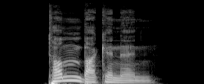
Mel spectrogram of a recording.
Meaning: inflection of tombaken: 1. strong genitive masculine/neuter singular 2. weak/mixed genitive/dative all-gender singular 3. strong/weak/mixed accusative masculine singular 4. strong dative plural
- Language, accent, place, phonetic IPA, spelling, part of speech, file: German, Germany, Berlin, [ˈtɔmbakənən], tombakenen, adjective, De-tombakenen.ogg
